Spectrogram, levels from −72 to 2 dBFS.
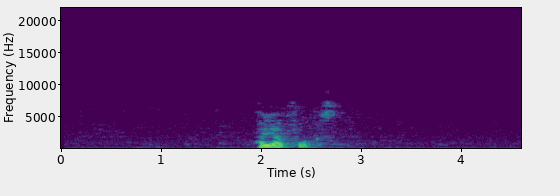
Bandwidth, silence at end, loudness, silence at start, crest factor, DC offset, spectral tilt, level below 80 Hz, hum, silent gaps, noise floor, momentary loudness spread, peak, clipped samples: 7.6 kHz; 1.9 s; -19 LUFS; 1.95 s; 22 dB; under 0.1%; -6.5 dB/octave; -62 dBFS; none; none; -60 dBFS; 25 LU; -4 dBFS; under 0.1%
